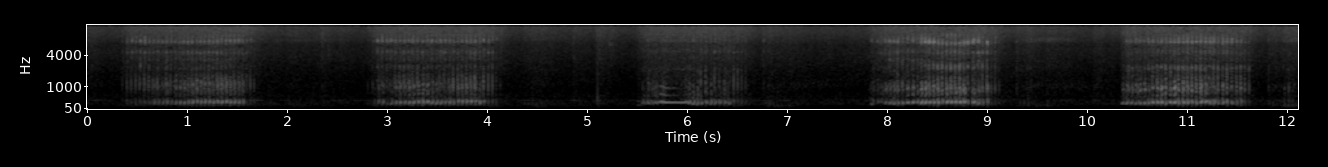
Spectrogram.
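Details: Sleeping old cat George gives steady rasping snores, each about a second long, coming regularly every two and a half seconds in a quiet indoor setting.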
